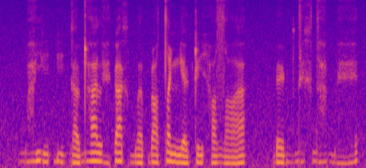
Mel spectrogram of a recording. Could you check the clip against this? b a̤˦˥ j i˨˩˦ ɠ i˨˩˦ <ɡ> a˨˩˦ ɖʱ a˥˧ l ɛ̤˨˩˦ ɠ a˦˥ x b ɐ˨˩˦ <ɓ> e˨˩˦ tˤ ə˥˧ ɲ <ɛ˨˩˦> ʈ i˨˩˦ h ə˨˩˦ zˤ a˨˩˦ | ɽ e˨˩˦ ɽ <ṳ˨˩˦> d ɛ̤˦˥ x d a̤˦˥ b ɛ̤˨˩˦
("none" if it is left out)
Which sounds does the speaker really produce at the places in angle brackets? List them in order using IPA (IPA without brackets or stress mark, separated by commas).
ɡ, ɓ, ɛ˨˩˦, ṳ˨˩˦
